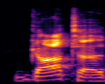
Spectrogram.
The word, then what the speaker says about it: Gata: uh Persian or Iranian dish called Gata g-a-t-a so if you're Googling it you probably won't find Armenian yeast rolls but if you go and you search gotta g-a-t-a or I think the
